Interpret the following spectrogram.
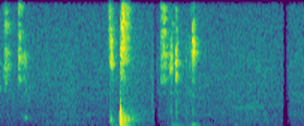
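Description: A few faint, sharp clicks, the clearest just before a second in, against near silence.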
